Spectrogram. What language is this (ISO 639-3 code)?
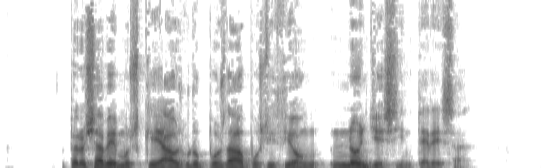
glg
